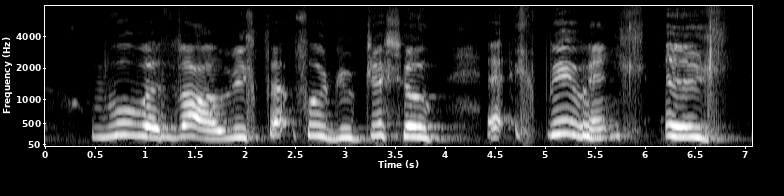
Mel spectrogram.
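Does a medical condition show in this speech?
Yes: cerebral palsy.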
